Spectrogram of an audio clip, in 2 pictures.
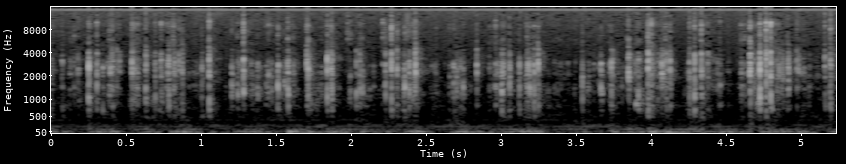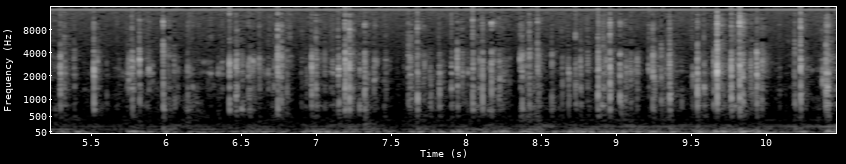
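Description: Fingertips rapidly tap and type on a full-size black plastic computer keyboard with hollow keycaps, producing a steady stream of quick, dry clicks and clacks with a low thumping undertone. The keystrokes come in fast, uneven bursts with very short, non-ringing attacks and brighter clicky highs throughout.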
